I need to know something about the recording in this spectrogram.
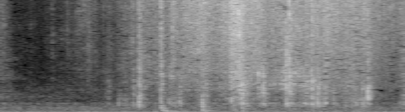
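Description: Scattered soft clicks and rustles from handling a newly bought tripod and its packaging inside a car, over a steady low cabin rumble.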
